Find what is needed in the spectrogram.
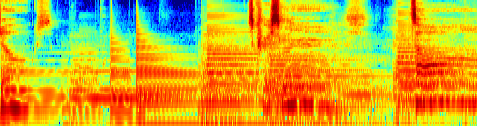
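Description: Acoustic guitar strumming with a pedal steel guitar playing long held notes that bend in pitch, in a live country-folk song.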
